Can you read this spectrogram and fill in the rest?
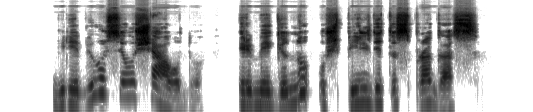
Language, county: Lithuanian, Šiauliai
